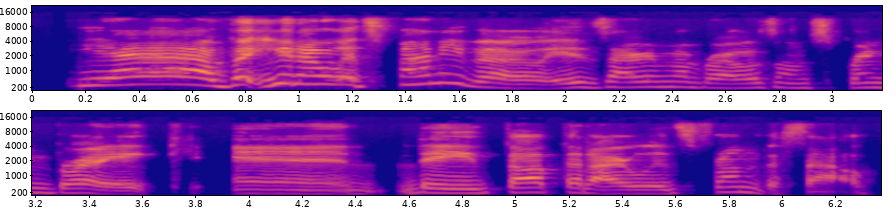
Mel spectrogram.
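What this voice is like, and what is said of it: Clear Midwestern American accent. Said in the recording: “nice, very clear Midwest accent from Ohio”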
